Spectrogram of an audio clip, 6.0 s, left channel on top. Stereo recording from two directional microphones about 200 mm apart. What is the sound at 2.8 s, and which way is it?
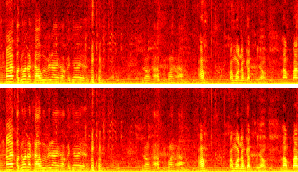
Speech, 10° right (ahead or behind).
